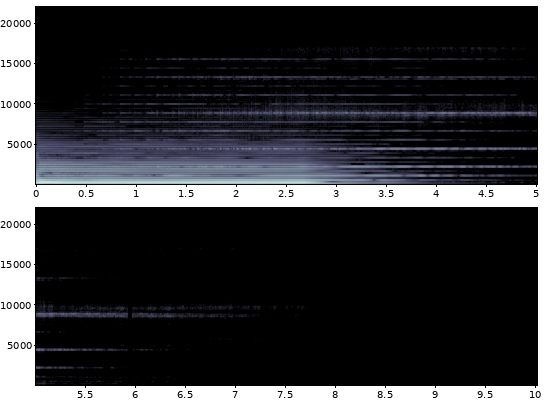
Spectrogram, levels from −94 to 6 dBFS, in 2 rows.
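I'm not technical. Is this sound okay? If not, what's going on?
No. There is a gap at a join of encoded pieces. At 5.92 seconds the sound drops out for about 47 milliseconds, then picks up where it left off at 5.97 seconds. The audio was likely saved in separate pieces, about 6 seconds each, then stuck together. Each piece kept a sliver of silence at its start and end. So the join leaves a tiny hole. The edges of the hole sound softened.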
